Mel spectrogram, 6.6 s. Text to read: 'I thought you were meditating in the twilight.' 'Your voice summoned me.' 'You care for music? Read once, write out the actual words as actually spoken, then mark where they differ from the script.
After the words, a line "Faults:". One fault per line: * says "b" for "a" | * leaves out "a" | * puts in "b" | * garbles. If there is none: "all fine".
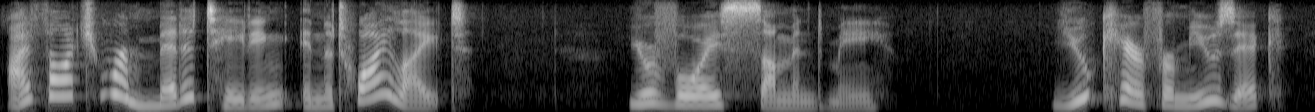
'I thought you were meditating in the twilight.' 'Your voice summoned me.' 'You care for music?
Faults:
all fine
